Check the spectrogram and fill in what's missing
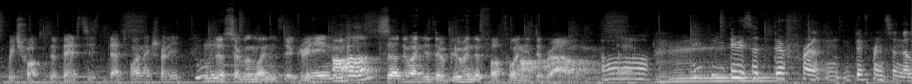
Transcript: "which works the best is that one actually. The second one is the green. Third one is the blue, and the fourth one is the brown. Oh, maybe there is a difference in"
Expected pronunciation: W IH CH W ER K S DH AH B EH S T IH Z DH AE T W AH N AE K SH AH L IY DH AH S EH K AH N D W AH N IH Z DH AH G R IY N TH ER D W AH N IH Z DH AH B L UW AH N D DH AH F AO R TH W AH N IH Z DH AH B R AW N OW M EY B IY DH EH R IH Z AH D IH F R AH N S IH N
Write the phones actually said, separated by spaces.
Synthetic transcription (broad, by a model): W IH CH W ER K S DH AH B EH S T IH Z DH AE T W AH N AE K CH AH L IY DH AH S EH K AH N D W AH N IH Z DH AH G R IY N S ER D W AH N IH Z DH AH B L UW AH N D DH AH F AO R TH W AH N IH Z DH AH B R AW N OW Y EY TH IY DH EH R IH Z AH D IH F R AH N S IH N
